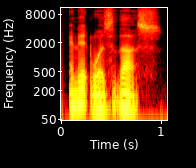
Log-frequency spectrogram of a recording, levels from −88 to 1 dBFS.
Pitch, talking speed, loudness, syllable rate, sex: 85 Hz, 225 wpm, -21 LUFS, 4.4 syllables/s, male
